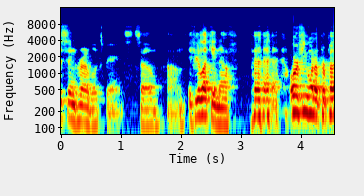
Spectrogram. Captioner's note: laughs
